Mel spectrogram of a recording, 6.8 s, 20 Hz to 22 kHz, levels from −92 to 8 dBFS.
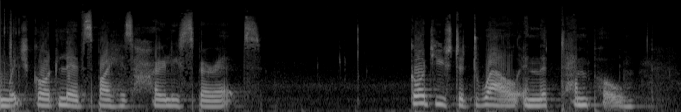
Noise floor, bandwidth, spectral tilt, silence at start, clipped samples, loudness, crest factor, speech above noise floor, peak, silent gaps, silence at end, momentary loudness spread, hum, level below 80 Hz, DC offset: -71 dBFS; 16 kHz; -5.5 dB/octave; 0 s; under 0.1%; -38 LUFS; 14 dB; 33 dB; -24 dBFS; none; 0.3 s; 10 LU; none; -68 dBFS; under 0.1%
